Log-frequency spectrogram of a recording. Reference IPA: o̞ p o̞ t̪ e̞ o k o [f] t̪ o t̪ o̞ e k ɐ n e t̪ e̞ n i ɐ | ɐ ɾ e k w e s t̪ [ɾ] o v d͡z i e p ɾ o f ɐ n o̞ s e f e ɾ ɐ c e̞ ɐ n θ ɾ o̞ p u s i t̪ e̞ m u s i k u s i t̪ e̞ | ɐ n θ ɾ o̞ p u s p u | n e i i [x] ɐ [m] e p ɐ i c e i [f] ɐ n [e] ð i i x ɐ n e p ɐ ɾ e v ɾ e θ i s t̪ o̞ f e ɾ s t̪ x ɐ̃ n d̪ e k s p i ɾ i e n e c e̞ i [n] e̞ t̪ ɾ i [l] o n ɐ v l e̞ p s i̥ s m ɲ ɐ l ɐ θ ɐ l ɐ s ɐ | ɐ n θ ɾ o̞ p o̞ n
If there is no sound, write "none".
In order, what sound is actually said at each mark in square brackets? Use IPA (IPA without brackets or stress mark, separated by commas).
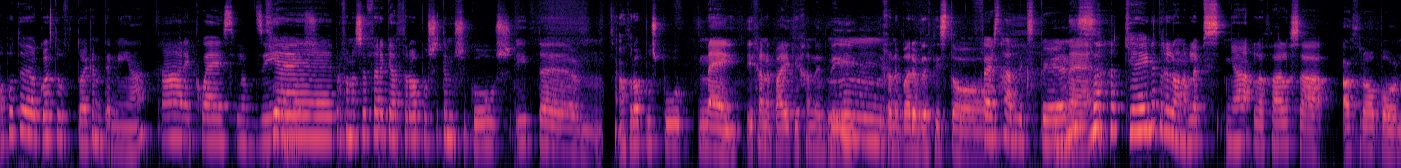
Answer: s, l, x, n, x, e, n, l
